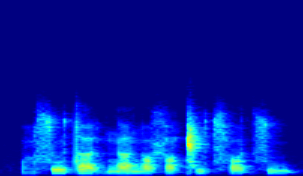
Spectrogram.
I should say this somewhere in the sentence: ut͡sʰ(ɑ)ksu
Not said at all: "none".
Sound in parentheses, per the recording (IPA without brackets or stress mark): ɑ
